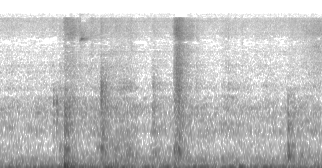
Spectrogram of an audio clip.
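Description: A plastic cup knocks against a table.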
